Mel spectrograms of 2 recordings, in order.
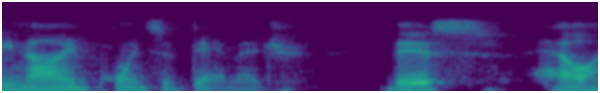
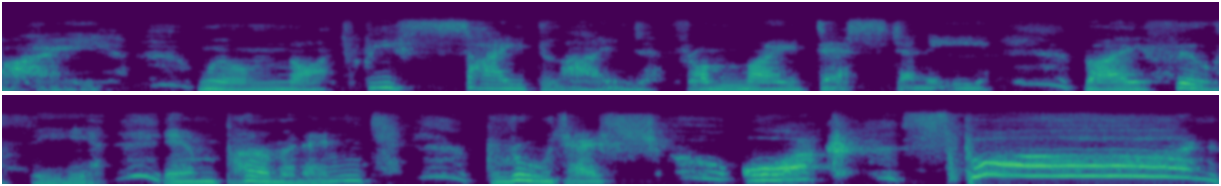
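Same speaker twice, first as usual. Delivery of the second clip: enraged villain voice, higher; 8 semitones higher than usual. Voicing an enlarged prince who threatens a player: angry prince character voice. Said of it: "suitably enlarged and angry, looks at you, Shuprit, and says".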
